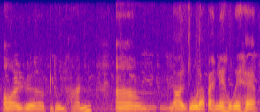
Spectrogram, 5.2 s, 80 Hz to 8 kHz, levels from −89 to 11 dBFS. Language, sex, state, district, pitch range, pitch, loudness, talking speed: Hindi, female, Himachal Pradesh, Shimla, 185-195 Hz, 190 Hz, -16 LUFS, 90 wpm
